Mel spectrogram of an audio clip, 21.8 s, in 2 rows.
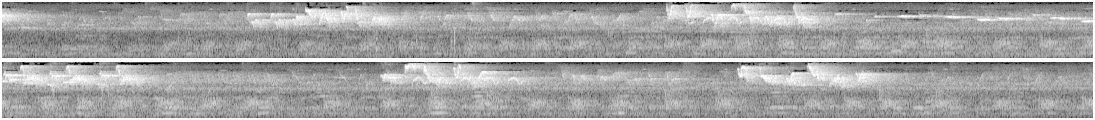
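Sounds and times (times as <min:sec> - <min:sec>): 
Large-tailed Nightjar chopping calls: 0:01.7 - 0:21.8.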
